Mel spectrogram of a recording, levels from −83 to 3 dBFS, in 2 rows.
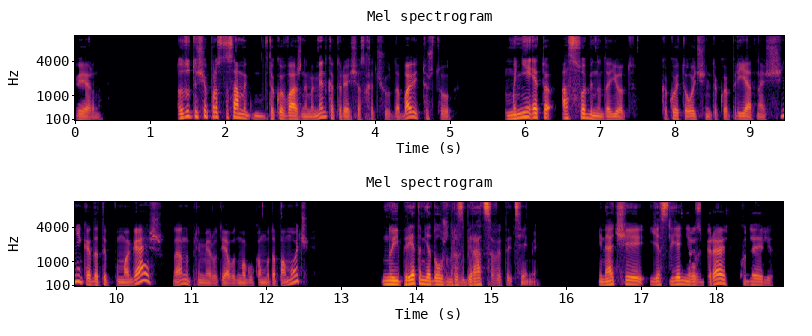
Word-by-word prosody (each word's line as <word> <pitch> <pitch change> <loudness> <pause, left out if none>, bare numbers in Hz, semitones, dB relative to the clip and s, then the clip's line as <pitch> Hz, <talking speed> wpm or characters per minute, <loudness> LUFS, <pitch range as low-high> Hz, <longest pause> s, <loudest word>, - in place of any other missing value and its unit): Верно. 95 -4 -4 1.0
Но 155 - +2
тут 205 0 0
еще 200 +2 +1
просто 185 0 +1
самый, 155 -8 +4
м, 110 - -7
в - - -10
такой 125 0 -2
важный 110 -4 +2
момент, 140 - -2
который 105 -2 -4
я 95 - -6
щас - - -6
хочу - - -12
добавить: - - +1
то, - - -10
что - - -9 0.7
мне 145 +10 +2
это 170 - +2
особенно 140 -8 +3
дает 100 -2 -4 0.3
какое-то 115 -3 -5
очень 105 -1 -5
такое - - -8
приятное 100 -4 -3
ощущение, 225 - -3
когда 120 - -1
ты - - -7
помогаешь. 105 - -1
Да, - - -2
например, 95 - -8
вот 90 - -12
я 90 - -1
вот 90 +1 -9
могу 95 +1 -7
кому-то 95 -1 -7
помочь, - - -4 1.0
но 130 +1 +3
и 130 - +6
при 135 +3 +2
этом 160 -2 +4
я 130 - +4
должен 120 -3 0
разбираться 110 +2 +6
в 95 - -11
этой 90 - -10
теме. - - -1 0.8
Иначе, 130 +3 +1
если 120 +1 +4
я 135 - +4
не 125 -3 -1
разбираюсь, 115 +10 +1 0.2
куда 120 +1 -6
я 115 - -1
ле 95 -3 -13
115 Hz, 180 wpm, -26 LUFS, 100-140 Hz, 1.0 s, и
